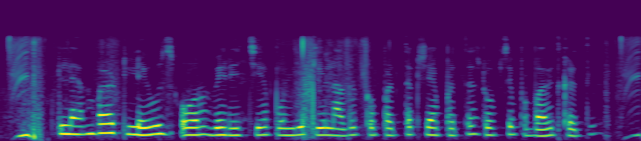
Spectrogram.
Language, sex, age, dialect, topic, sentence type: Hindi, female, 36-40, Hindustani Malvi Khadi Boli, banking, statement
